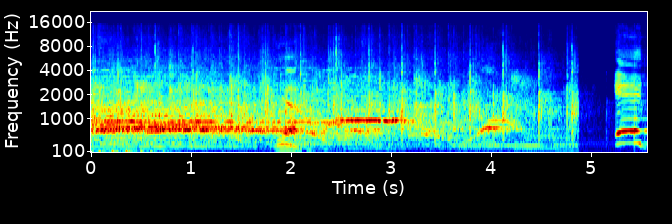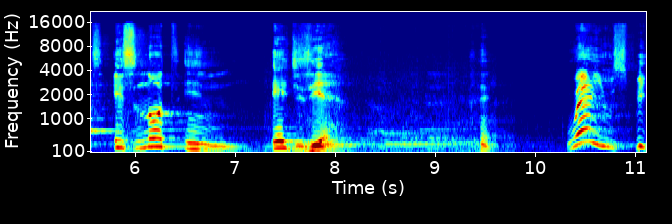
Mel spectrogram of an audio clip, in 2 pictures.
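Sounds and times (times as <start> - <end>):
crowd applause: 0.0 - 5.0
speech: 5.7 - 8.2, 9.5 - 9.7, 10.3 - 11.1.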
